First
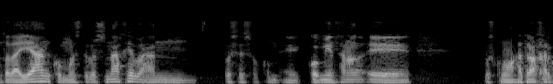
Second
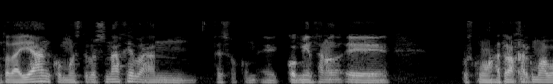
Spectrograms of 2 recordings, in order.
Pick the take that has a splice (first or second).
second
